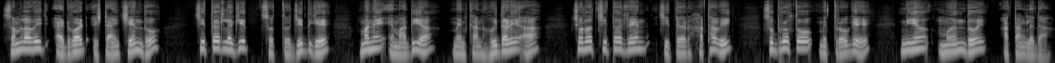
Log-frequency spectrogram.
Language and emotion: Santali, neutral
